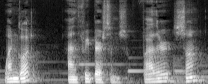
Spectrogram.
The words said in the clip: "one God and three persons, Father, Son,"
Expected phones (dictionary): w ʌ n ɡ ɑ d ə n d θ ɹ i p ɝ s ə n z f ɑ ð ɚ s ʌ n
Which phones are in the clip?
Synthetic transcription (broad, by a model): w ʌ n ɡ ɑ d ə n θ ɹ i p ɝ s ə n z f ɑ ð ɚ s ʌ n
